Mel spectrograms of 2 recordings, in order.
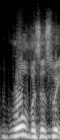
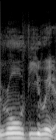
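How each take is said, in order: First: The middle word is said in full as 'versus'. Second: The middle word is shortened to the letter 'v'. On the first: "is a proper pronunciation" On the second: "the American likes to short form everything. They just say"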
